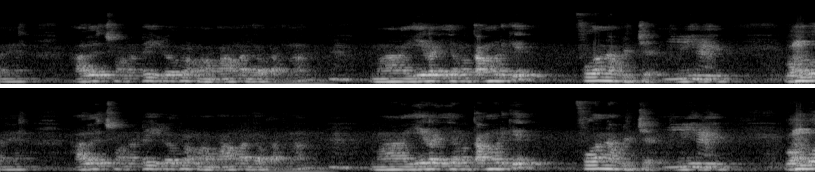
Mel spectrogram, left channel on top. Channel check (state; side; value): normal; both; correlation 0.72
